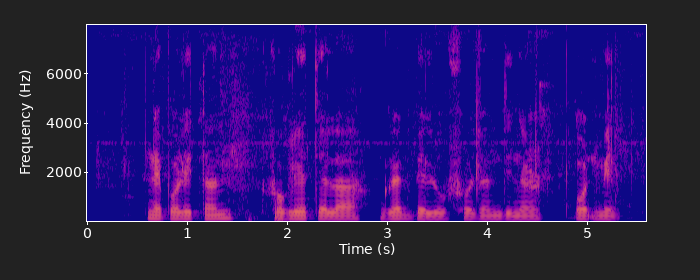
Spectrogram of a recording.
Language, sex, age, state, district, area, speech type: Manipuri, male, 18-30, Manipur, Chandel, rural, spontaneous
